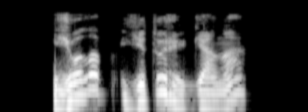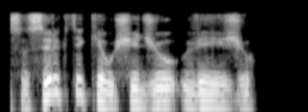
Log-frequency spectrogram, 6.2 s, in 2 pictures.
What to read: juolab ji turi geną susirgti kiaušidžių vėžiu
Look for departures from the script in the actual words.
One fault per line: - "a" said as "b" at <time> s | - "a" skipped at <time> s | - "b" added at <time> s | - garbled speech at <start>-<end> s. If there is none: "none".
none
